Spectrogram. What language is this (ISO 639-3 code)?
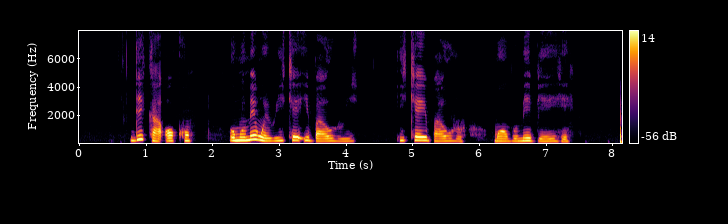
ibo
